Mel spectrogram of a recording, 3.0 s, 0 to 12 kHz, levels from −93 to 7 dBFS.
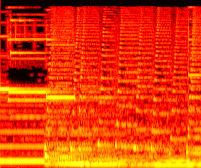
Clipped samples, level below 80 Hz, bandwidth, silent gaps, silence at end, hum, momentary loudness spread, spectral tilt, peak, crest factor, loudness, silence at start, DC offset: under 0.1%; -28 dBFS; 11 kHz; none; 0 s; none; 8 LU; -4.5 dB/octave; -4 dBFS; 14 dB; -17 LUFS; 0 s; under 0.1%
